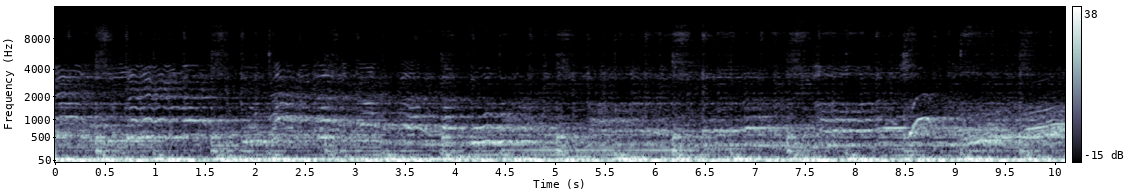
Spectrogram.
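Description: Live pop music in an arena: a woman sings a gliding melody over an amplified backing track with heavy, steady bass, recorded from the audience.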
